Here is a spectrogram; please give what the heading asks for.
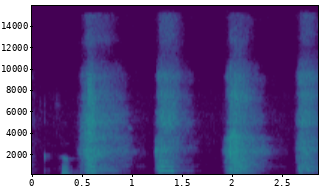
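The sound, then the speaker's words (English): Forceful, rapid breathing from a breathing exercise: four loud, hissing breath bursts in a steady rhythm, with a brief voiced sound just before the first. “So it's just forceful inhale, forceful exhale.”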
